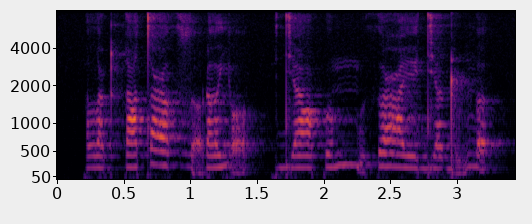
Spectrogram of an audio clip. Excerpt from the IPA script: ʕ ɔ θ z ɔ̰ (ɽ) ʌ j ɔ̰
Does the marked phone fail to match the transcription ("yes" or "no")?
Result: no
